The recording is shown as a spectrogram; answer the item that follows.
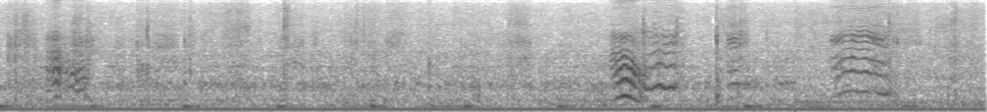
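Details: A litter of Pekingese puppies, three weeks old, with two clear high whines near the end, each a quick upward-then-down sweep, against a constant low hum and faint rustling.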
